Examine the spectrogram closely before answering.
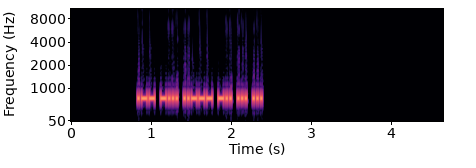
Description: Morse code, heard as a keyed tone, about 51 wpm, 700 Hz. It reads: WB2DSS
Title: USA Call Signs - 6 Characters - Repeated 2x - 50wpm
